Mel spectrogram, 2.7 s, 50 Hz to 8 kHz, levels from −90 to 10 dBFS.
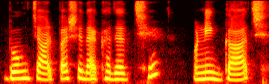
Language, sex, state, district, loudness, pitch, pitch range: Bengali, female, Odisha, Malkangiri, -13 LUFS, 235 Hz, 220-255 Hz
